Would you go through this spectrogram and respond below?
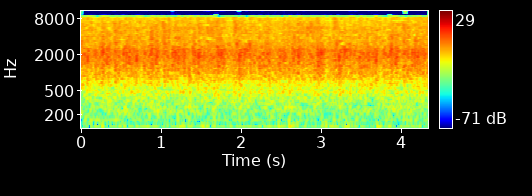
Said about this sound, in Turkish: Alkış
